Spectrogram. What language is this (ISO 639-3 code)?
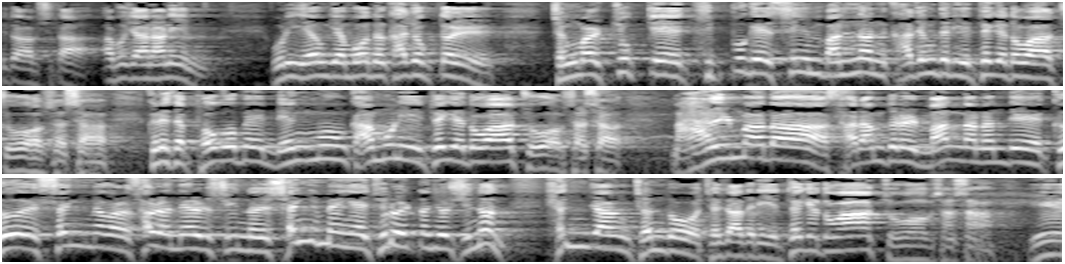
kor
